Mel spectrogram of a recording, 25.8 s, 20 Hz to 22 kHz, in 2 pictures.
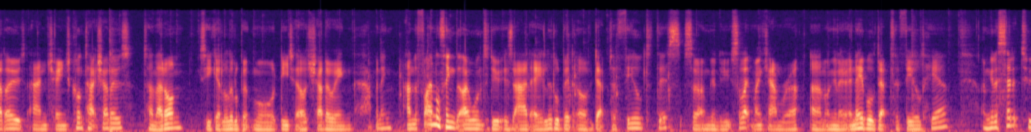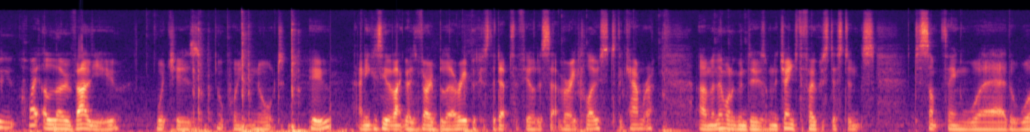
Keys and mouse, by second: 1.4 click, 1.8 middle click, 2.1 click, 2.4 click, 2.8 click, 2.9 middle click, 3.7 click, 4.0 click, 4.2 middle click, 4.8 shift+click, 4.9 shift+middle click, 4.9 shift+click, 5.1 ctrl+shift+click, 5.4 shift+click, 6.3 click, 6.7 shift+click, 7.3 ctrl+middle click, 7.8 shift+middle click, 11.4 middle click, 14.7-17.0 middle drag, 18.8-19.9 shift+middle drag, 20.2 ctrl+middle click, 20.8 shift+middle click, 21.2 ctrl+middle click, 22.0 shift+middle click, 23.0-25.7 middle drag.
